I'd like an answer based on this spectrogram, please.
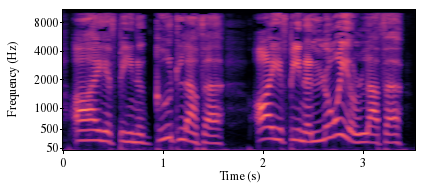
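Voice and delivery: loud, high wounded protest; indignant protest. Acted. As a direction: insist on it hotly. Llewellyn protesting.

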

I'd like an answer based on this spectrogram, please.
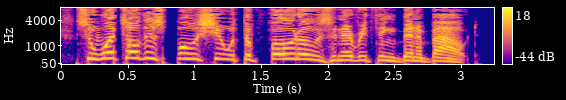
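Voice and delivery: high, loud, fast demand; agitated challenge. A narrator's reading. Kidnapper demanding his brother explain the photos, agitated. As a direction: blurt out an upset challenge.

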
